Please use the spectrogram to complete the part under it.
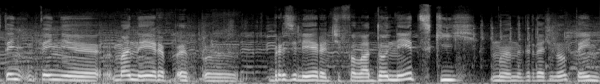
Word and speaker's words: Donetsk: Maria é da cidade de Donetsk, que eu devo ter pronunciado errado. – Não, você pronunciou muito certo, Donetsk.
